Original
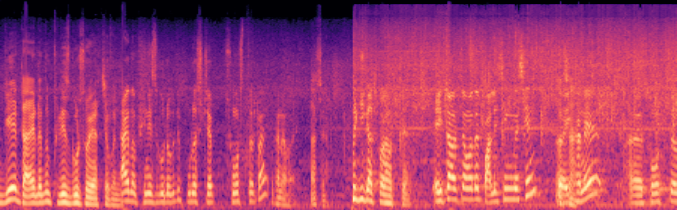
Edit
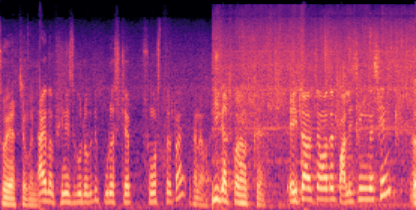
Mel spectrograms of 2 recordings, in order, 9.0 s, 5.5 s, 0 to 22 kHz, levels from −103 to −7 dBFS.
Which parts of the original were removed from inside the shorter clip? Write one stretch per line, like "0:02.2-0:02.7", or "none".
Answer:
0:03.9-0:04.8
